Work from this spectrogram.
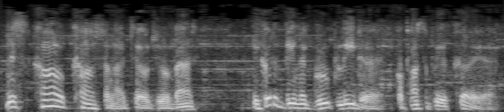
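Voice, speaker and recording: A man acting in a vintage radio drama as a steady, practical confidant and investigator who reasons matter-of-factly. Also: deep voice, brisk, vocal fry, faint music behind, exaggerated voice. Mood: curious, thoughtful. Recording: muffled old radio broadcast.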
